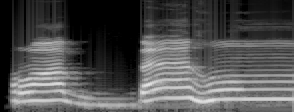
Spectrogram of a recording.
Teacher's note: را با زبر رب، با زبر با، رب، ہا میم پیش ہم، ربہم، اس میم پر غنہ ہوگا کیونکہ میم ساکن کے بعد با ہے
